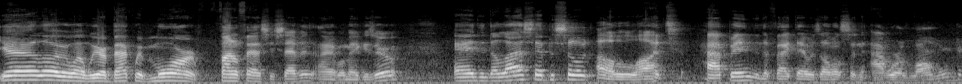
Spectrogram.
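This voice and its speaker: Loud and at a fairly quick pace, a man's voice makes very wide pitch swings over noticeable background noise. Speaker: gaming video creator. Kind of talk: let's play commentary. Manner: hesitant with fillers.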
